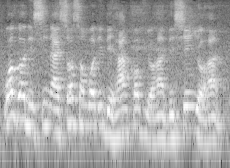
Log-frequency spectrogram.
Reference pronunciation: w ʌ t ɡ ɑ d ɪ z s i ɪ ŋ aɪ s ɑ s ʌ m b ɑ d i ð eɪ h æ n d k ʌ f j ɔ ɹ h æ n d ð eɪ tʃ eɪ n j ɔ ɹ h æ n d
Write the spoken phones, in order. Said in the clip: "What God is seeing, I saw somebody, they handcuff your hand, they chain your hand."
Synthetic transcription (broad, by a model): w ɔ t ɡ ɑ d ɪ s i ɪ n aɪ s ɑ s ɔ m b ɑ d i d eɪ h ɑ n k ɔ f j ɔ h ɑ n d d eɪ ʃ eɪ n j ɔ h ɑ n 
